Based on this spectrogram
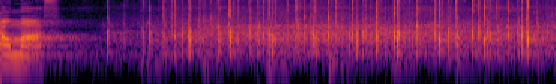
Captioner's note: audience applauding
